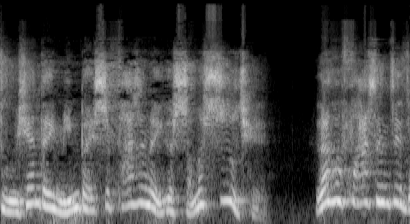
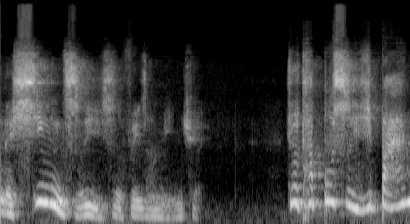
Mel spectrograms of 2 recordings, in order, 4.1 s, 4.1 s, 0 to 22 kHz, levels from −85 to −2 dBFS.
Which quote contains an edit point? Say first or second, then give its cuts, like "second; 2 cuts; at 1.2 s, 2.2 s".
first; 1 cut; at 3.1 s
